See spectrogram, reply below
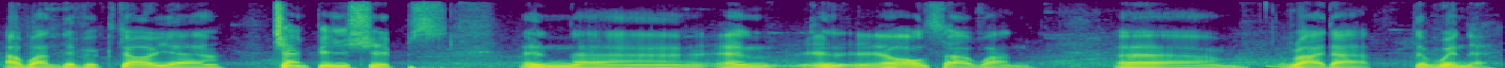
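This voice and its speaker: A man's voice: on the high side, steady tone, drawn-out words, gravelly, darkish tone. A man, giving short, plain answers in an outdoor interview. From Poland. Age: 80s.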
